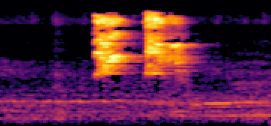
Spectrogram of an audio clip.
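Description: Ballpoint pen writing on a workbook page: two short scratchy strokes about a second in.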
